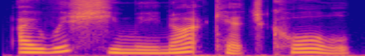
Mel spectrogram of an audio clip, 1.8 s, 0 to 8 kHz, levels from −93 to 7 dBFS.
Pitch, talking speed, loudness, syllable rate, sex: 190 Hz, 230 wpm, -18 LUFS, 4.2 syllables/s, female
